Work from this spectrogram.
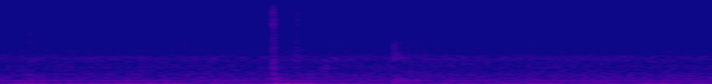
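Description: A computer keyboard gives a few faint, scattered keystroke clicks over a quiet steady hum, with a brief cluster of taps in the middle.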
